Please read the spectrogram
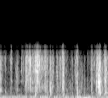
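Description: Foil wrapper of a Sterling football card pack crinkling faintly as it is peeled open by hand, a quick run of small crackles.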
